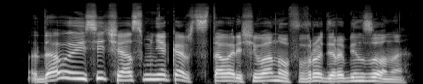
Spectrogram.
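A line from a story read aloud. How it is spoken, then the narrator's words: Laughing. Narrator (Russian): смеясь, проговорил Володя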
